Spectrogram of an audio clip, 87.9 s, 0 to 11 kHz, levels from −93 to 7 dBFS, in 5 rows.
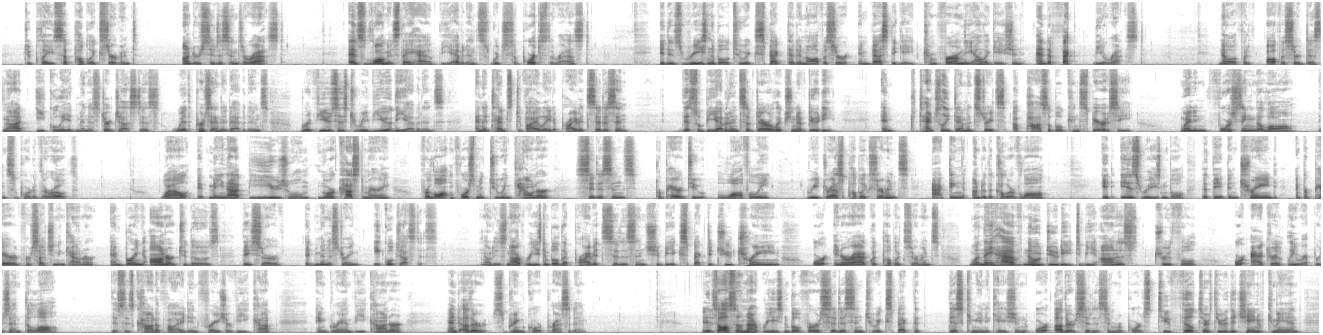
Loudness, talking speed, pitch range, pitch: -29 LUFS, 140 wpm, 90-110 Hz, 100 Hz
